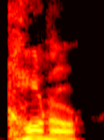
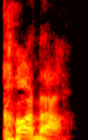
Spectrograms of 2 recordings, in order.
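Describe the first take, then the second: First: Connor is said with an American accent. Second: Connor is said with an Australian accent. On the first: "an American friend um, when he was younger who would call him Connor" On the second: "With the Australian accent with C O W N A"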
